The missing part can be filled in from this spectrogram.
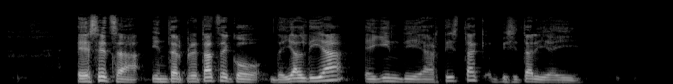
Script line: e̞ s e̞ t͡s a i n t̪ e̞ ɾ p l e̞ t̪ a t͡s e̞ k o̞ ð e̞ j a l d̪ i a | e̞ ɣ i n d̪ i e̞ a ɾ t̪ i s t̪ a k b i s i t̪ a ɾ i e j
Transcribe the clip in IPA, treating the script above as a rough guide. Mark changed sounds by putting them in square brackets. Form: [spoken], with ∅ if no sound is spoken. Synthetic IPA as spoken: e̞ s e̞ t͡s a i n t̪ e̞ ɾ p [ɾ] e̞ t̪ a t͡s e̞ k o̞ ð e̞ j a l d̪ i a | e̞ ɣ i n d̪ i e̞ a ɾ t̪ i s t̪ a k b i s i t̪ a ɾ i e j

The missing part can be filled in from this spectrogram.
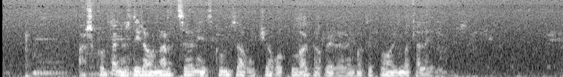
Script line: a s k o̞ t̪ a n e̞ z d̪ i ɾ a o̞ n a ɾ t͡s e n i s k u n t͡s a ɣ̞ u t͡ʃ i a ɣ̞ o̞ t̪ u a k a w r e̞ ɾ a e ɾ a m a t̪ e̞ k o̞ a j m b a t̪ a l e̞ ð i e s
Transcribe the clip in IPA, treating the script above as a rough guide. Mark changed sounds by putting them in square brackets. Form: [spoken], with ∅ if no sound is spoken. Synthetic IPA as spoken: a s k o̞ t̪ a n e̞ z d̪ i ɾ a o̞ n a ɾ t͡s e n i s k u n t͡s a ɣ̞ u t͡ʃ i a ɣ̞ o̞ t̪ u a k a w r e̞ ɾ a e ɾ a m a t̪ e̞ k o̞ a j m b a t̪ a l e̞ [ɣ] i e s

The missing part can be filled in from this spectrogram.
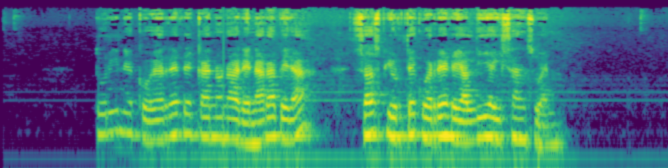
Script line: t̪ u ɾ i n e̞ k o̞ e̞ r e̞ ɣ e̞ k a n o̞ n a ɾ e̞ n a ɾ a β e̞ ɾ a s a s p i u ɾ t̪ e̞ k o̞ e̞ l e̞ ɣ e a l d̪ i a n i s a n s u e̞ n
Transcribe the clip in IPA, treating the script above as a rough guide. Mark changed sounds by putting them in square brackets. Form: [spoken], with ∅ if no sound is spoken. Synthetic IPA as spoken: t̪ u ɾ i n e̞ k o̞ e̞ r e̞ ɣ e̞ k a n o̞ n a ɾ e̞ n a ɾ a β e̞ ɾ a s a s p i u ɾ t̪ e̞ k o̞ e̞ [r] e̞ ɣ e a l d̪ i a [∅] i s a n s u e̞ n

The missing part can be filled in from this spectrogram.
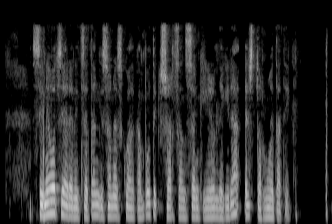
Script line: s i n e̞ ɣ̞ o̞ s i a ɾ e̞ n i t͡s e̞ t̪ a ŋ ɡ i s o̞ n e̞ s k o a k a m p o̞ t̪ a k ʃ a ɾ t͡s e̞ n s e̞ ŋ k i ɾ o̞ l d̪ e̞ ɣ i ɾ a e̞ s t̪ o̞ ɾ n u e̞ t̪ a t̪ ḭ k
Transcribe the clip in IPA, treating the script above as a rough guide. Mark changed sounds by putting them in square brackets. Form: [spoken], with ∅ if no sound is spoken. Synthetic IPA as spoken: s i n e̞ ɣ̞ o̞ [t͡s] i a ɾ e̞ n i t͡s e̞ t̪ a ŋ ɡ i s o̞ n e̞ s k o a k a m p o̞ t̪ [i] k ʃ a ɾ t͡s e̞ n s e̞ ŋ k i ɾ o̞ l d̪ e̞ ɣ i ɾ a e̞ s t̪ o̞ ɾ n u e̞ t̪ a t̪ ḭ k

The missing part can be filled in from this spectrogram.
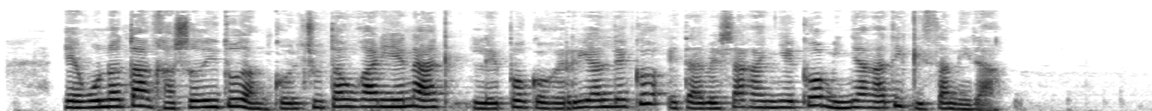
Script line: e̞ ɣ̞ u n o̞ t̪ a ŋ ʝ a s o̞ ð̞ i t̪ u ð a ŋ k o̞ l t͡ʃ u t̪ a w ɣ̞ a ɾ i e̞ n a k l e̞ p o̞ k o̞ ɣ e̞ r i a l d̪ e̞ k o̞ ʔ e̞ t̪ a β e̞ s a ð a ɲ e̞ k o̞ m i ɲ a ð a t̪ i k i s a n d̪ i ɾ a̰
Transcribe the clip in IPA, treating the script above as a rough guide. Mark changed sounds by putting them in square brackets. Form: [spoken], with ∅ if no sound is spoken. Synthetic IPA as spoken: e̞ ɣ̞ u n o̞ t̪ a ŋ ʝ a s o̞ ð̞ i t̪ u ð a ŋ k o̞ l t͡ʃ u t̪ a w ɣ̞ a ɾ i e̞ n a k l e̞ p o̞ k o̞ ɣ e̞ r i a l d̪ e̞ k o̞ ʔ e̞ t̪ a β e̞ s a [ɣ] a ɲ e̞ k o̞ m i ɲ a [ɣ] a t̪ i k i s a n d̪ i ɾ a̰

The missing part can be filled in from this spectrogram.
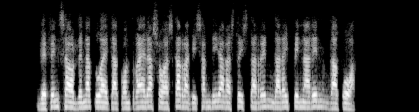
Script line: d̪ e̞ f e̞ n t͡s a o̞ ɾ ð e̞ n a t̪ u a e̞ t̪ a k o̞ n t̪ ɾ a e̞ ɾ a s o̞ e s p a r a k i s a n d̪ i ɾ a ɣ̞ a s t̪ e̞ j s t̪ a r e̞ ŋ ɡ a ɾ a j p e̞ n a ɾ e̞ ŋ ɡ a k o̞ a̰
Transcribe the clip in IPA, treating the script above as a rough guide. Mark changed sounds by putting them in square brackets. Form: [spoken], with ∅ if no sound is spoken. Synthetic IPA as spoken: d̪ e̞ f e̞ n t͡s a o̞ ɾ ð e̞ n a t̪ u a e̞ t̪ a k o̞ n t̪ ɾ a e̞ ɾ a s o̞ [a] s [k] a r a k i s a n d̪ i ɾ a ɣ̞ a s t̪ e̞ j s t̪ a r e̞ ŋ ɡ a ɾ a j p e̞ n a ɾ e̞ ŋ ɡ a k o̞ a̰

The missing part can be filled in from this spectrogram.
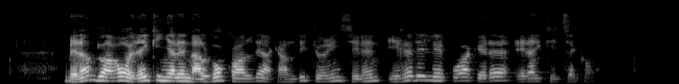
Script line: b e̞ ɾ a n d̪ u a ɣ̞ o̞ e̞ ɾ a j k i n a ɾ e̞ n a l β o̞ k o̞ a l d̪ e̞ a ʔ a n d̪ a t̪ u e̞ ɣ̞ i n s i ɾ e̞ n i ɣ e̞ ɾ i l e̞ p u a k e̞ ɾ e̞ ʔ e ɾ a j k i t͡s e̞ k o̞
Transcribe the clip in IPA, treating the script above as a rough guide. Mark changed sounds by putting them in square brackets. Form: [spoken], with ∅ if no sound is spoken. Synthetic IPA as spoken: b e̞ ɾ a n d̪ u a ɣ̞ o̞ e̞ ɾ a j k i [ɲ] a ɾ e̞ n a l β o̞ k o̞ a l d̪ e̞ a [k] a n d̪ [i] t̪ u e̞ ɣ̞ i n s i ɾ e̞ n i ɣ e̞ ɾ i l e̞ [k] u a k e̞ ɾ e̞ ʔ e ɾ a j k i t͡s e̞ k o̞

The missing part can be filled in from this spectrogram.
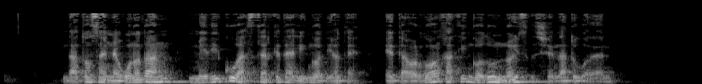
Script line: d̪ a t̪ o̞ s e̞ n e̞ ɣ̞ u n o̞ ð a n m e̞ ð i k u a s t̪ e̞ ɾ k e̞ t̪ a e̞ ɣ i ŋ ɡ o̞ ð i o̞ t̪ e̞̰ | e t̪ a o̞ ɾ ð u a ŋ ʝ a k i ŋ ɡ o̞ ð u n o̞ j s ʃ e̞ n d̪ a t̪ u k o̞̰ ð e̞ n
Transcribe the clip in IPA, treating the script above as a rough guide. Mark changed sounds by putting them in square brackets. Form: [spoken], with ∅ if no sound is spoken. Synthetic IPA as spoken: d̪ a t̪ o̞ s e̞ n e̞ ɣ̞ u n o̞ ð a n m e̞ ð i k u a s t̪ e̞ ɾ k e̞ t̪ a e̞ ɣ i ŋ ɡ o̞ ð i o̞ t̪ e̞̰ | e t̪ a o̞ ɾ ð u a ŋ ʝ a k i ŋ ɡ o̞ ð u n o̞ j s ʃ e̞ n d̪ a t̪ u k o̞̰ ð e̞ n

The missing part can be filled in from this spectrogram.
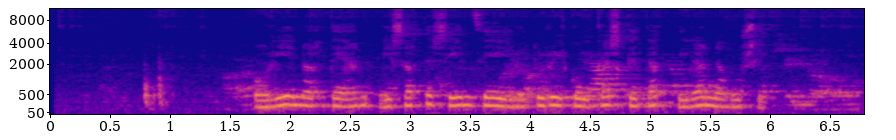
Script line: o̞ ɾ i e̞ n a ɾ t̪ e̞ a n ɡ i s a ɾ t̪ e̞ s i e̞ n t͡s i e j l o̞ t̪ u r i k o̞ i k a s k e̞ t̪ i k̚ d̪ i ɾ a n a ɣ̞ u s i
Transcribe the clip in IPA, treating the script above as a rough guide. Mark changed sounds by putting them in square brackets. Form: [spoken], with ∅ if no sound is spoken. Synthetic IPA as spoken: o̞ ɾ i e̞ n a ɾ t̪ e̞ a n ɡ i s a ɾ t̪ e̞ s i e̞ n t͡s i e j l o̞ t̪ u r i k o̞ i k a s k e̞ t̪ [a] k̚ d̪ i ɾ a n a ɣ̞ u s i

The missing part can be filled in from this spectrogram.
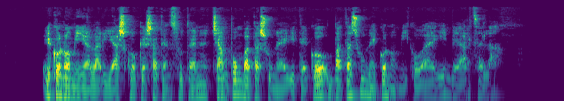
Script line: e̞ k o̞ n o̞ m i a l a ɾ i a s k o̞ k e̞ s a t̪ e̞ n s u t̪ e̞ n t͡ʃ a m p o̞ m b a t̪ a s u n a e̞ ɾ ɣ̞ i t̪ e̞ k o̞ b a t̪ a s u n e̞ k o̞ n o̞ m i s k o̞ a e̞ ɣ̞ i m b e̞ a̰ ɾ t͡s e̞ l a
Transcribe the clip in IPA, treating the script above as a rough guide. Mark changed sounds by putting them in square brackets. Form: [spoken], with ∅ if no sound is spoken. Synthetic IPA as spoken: e̞ k o̞ n o̞ m i a l a ɾ i a s k o̞ k e̞ s a t̪ e̞ n s u t̪ e̞ n t͡ʃ a m p o̞ m b a t̪ a s u n a e̞ [∅] ɣ̞ i t̪ e̞ k o̞ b a t̪ a s u n e̞ k o̞ n o̞ m i [∅] k o̞ a e̞ ɣ̞ i m b e̞ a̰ ɾ t͡s e̞ l a

